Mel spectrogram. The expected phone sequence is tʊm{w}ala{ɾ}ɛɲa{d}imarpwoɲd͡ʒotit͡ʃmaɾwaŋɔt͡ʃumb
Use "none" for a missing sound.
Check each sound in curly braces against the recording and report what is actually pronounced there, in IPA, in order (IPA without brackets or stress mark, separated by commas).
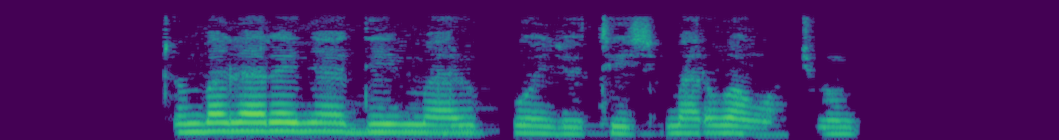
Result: b, ɾ, d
